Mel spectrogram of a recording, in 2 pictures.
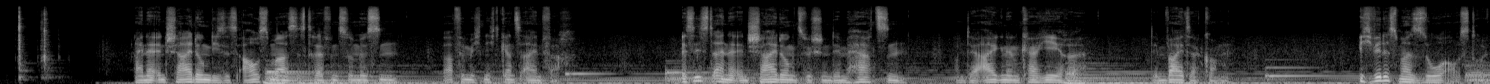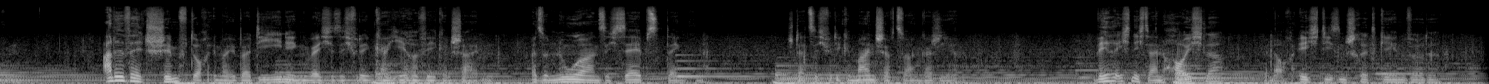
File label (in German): DE Trailer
